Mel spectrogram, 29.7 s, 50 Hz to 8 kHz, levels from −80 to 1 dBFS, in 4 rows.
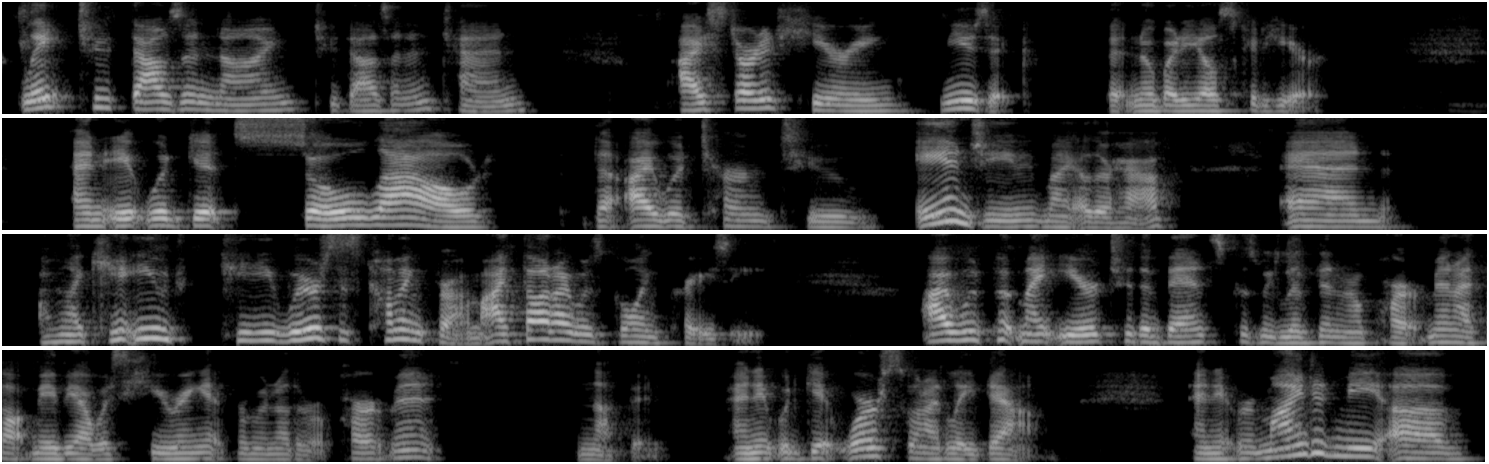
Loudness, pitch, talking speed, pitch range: -30 LUFS, 170 Hz, 170 wpm, 150-195 Hz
